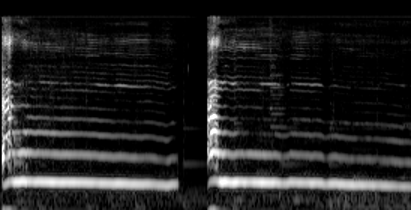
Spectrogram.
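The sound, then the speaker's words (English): Jackals howl at dusk, two long, steady, high wailing howls with rich overtones. A brief silent gap separates the first howl from the second. “Whoa, those jackals sound like they're getting close. Where do they come from? I didn't see them anywhere, said Malachi as he was scanning the horizon again.”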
